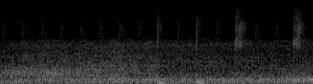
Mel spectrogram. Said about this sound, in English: That loud sound, man. Y'all got airplanes flying over here? No. That definitely was an airplane. That's crazy. We out here in Minneapolis.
